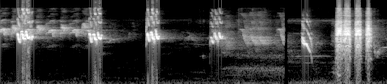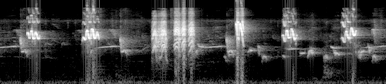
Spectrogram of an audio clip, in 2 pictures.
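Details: Cucak kinoy, or lesser green leafbird, mimicking other birds' voices: a busy run of varied high chirps, buzzy bursts and thin whistles, rapid and irregular, with almost no pauses.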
